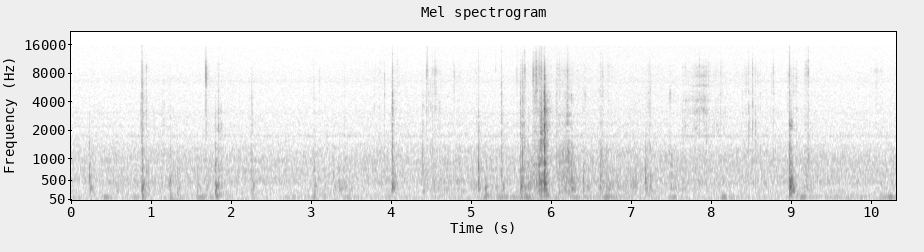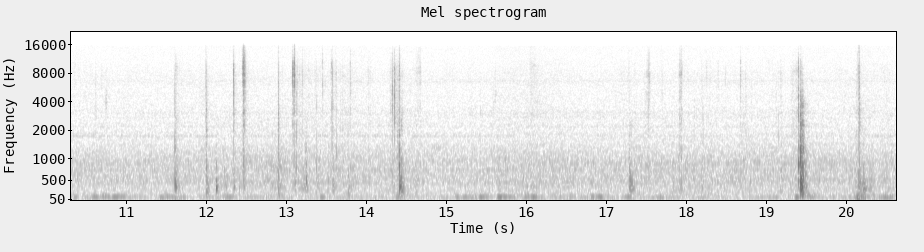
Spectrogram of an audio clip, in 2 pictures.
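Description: Faint, scattered clicks and taps of small plastic dishes and utensils being handled, irregularly spaced, with a short flurry about six seconds in.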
